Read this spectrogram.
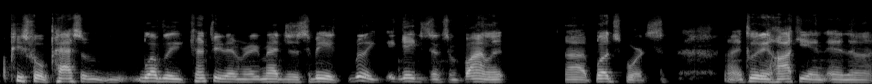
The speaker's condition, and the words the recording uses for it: Parkinson's disease. Well, speech, clearly I can be halting.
